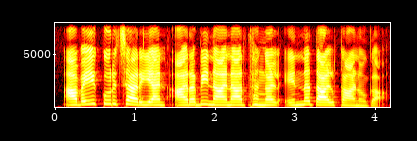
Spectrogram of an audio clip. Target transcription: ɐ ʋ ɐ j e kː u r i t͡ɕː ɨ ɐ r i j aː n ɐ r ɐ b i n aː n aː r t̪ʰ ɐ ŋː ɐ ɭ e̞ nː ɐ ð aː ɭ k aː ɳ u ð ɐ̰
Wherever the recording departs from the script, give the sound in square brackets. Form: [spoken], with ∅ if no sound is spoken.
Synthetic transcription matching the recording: ɐ ʋ ɐ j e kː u r i t͡ɕː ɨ ɐ r i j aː n ɐ r ɐ b i n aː n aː r t̪ʰ ɐ ŋː ɐ ɭ e̞ nː ɐ ð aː ɭ k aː ɳ u [ɣ] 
